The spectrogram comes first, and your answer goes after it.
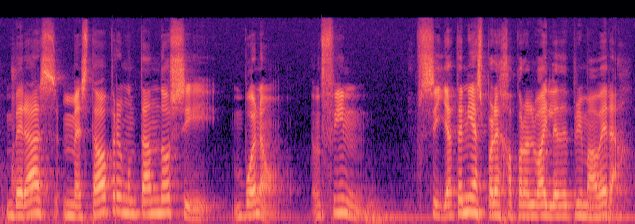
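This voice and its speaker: A woman's voice: mid-range voice, normal speed, a bit bright, natural voice. A woman voicing an eager, nerdy teenage boy in a radio serial, with an accent from Spain. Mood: shy. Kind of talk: Spanish radio serial acting.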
